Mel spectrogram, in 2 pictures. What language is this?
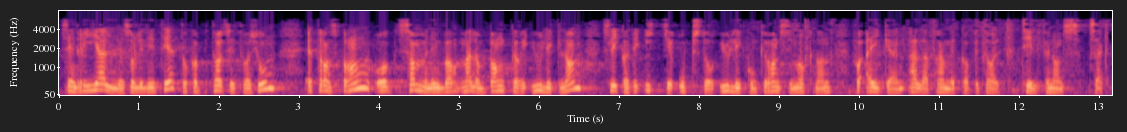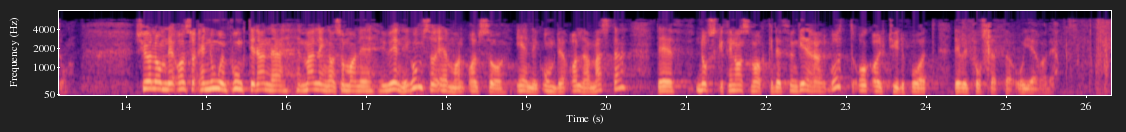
Norwegian Nynorsk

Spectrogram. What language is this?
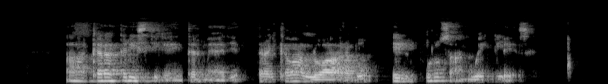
Italian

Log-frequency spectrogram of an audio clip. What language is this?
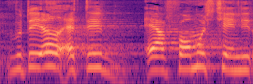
Danish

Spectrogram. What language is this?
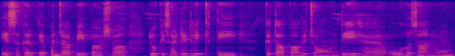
Punjabi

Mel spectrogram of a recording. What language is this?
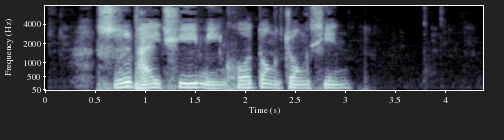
Chinese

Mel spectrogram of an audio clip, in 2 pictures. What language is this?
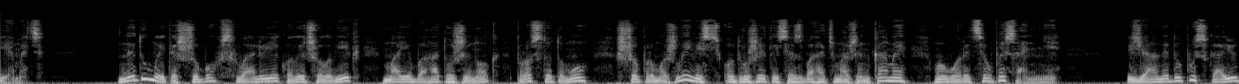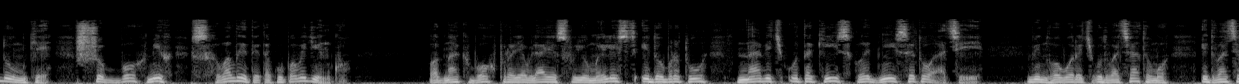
Ukrainian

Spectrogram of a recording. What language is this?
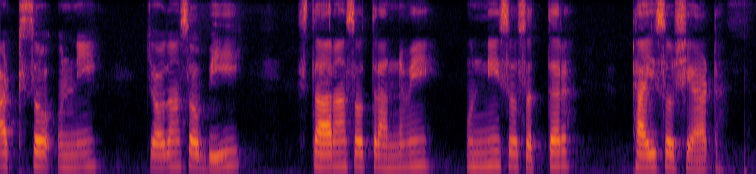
Punjabi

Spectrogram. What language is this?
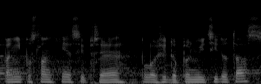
Czech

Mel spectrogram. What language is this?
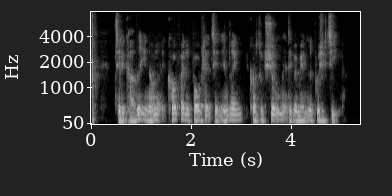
Danish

